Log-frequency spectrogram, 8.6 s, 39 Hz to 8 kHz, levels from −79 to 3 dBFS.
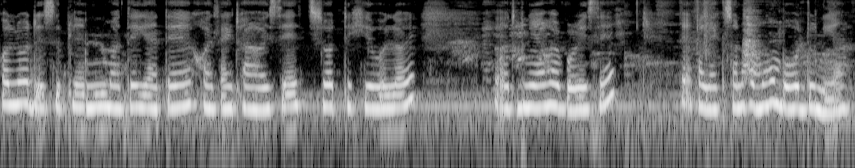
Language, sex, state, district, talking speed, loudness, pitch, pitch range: Assamese, female, Assam, Sonitpur, 120 wpm, -12 LUFS, 265 Hz, 250-275 Hz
